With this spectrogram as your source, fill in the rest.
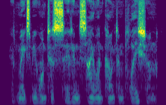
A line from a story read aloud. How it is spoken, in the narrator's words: Aether murmured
